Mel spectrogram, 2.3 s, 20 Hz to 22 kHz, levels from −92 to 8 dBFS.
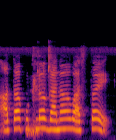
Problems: background sounds at intervals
